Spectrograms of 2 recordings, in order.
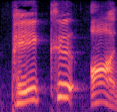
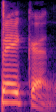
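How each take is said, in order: First: The two words are said separately. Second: The two words run together as one word. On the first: "두 단어를 예상하고 있는데" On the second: "원어민이 bacon 이렇게 소리를 내주면"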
